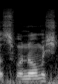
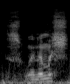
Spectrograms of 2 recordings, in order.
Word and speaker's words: Swinomish: here we are at le connor on the sonomas channel swinomish channel i guess is how it's properly pronounced and uh let me turn this around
